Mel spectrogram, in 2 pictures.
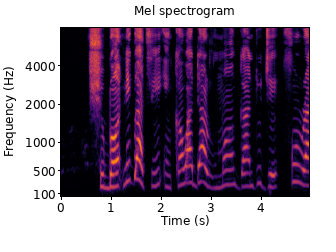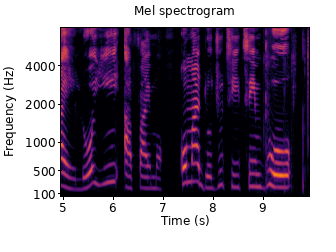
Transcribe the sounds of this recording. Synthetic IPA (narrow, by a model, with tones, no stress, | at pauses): ʃu˨ɡ͡bɔ̃˨˦nĩ˦ɡ͡ba˦˨ti˨˦ŋ̩˨kã˧wa˦da˦˨ɾu˨˦mã˦ɡa˧n̩˦du˦˨d͡ʒe˧ | fũ˦ɾa˧ɛ˨lo˨˦ji˨˦a˦˨fa˨i˨mɔ̃˨ | ko˦mãː˦˨do˨d͡ʒu˨˦tʰi˧tĩ˧n̩˦bu˦o˧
